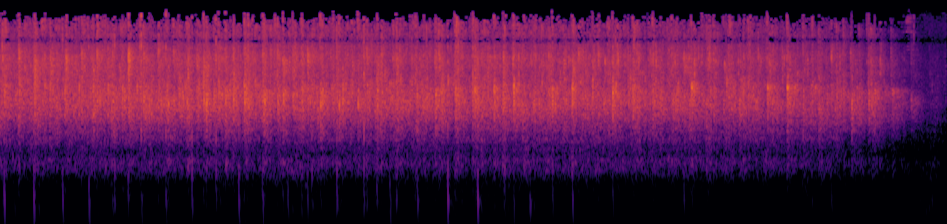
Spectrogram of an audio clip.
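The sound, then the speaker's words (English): A large crowd claps steadily and warmly for about fourteen seconds for armed forces veterans standing among them, a dense, even patter of many hands, tapering off near the end. “Can we get a round of applause for these?”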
